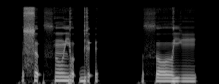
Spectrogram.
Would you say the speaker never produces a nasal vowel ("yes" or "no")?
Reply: no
